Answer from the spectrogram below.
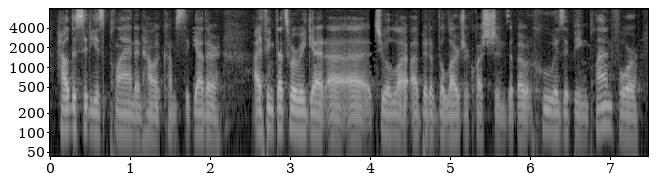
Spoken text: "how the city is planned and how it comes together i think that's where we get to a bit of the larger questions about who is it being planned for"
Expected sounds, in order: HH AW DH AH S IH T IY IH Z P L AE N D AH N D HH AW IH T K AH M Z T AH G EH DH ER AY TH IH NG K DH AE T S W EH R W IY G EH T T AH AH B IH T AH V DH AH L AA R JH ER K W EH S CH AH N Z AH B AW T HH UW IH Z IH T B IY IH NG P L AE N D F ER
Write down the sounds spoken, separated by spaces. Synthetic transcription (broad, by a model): HH AW DH AH S IH T IY IH Z P L AE N D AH N HH AW IH T K AH M Z T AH G EH DH ER AY TH IH NG K DH AE T S W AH R W IY G EH T T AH AH B IH T AH V DH AH L AA R JH ER K W EH S CH AH N Z AH B AW T HH UW IH Z IH T B IY IH NG P L AE N D F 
